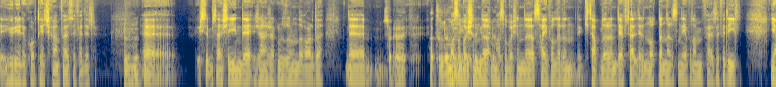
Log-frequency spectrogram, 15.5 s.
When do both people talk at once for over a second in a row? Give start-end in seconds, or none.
8.9-10.1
